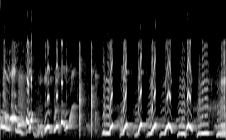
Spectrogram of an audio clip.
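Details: White-rumped shama singing to stir other birds: a jumble of whistles and clicks, then a run of about six identical hooked whistled notes, each sweeping up then dropping, roughly three per second.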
